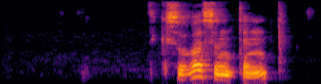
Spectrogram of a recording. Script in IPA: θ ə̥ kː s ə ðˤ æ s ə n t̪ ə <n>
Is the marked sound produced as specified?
yes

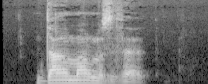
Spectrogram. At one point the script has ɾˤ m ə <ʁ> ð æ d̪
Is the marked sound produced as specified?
no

